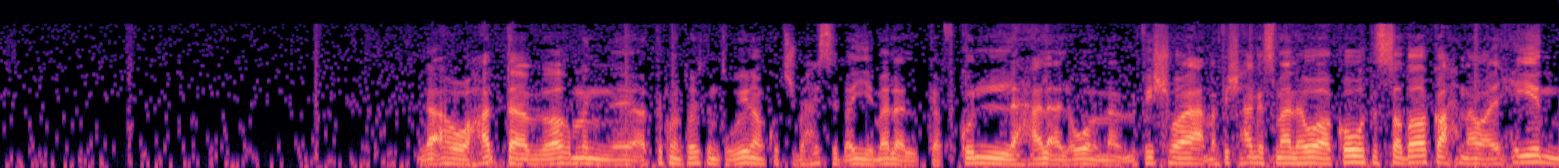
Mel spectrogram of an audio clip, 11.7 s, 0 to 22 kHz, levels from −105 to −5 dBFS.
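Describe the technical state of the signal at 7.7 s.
At 7.7 s you're hearing overdone noise removal, present across the whole clip: bands near the noise floor get gated off, so the background twinkles.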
